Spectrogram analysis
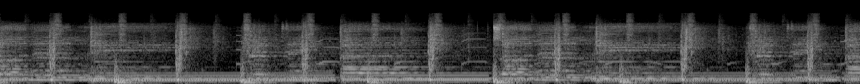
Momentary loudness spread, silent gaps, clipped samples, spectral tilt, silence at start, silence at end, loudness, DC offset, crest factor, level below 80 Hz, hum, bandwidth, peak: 4 LU; none; under 0.1%; -3.5 dB/octave; 0 s; 0 s; -26 LUFS; under 0.1%; 20 dB; -46 dBFS; none; 11.5 kHz; -8 dBFS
